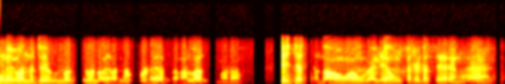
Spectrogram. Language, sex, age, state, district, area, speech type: Tamil, male, 18-30, Tamil Nadu, Ranipet, urban, conversation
